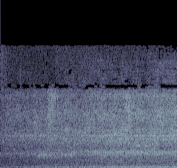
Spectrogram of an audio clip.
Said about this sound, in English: He knew the train was coming. That's no, well, he heard it. He heard it before our fucking microphone hit.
